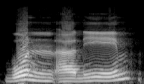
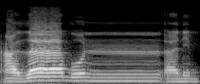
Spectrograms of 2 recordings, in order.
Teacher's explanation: caranya adalah membacanya Suara tanwinnya jelas yaitu UN Bun ketemu Alif tidak boleh adabun Alim tidak boleh tapi langsung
